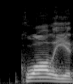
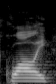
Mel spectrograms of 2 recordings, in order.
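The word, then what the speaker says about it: Qvale: Kuali, it's Q-V-A-L-E, so maybe my pronunciation. I checked on the pronunciation, though. I have it right. It's Kuali, but Either way, he's a guy coming over from Houston, 30 years old.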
